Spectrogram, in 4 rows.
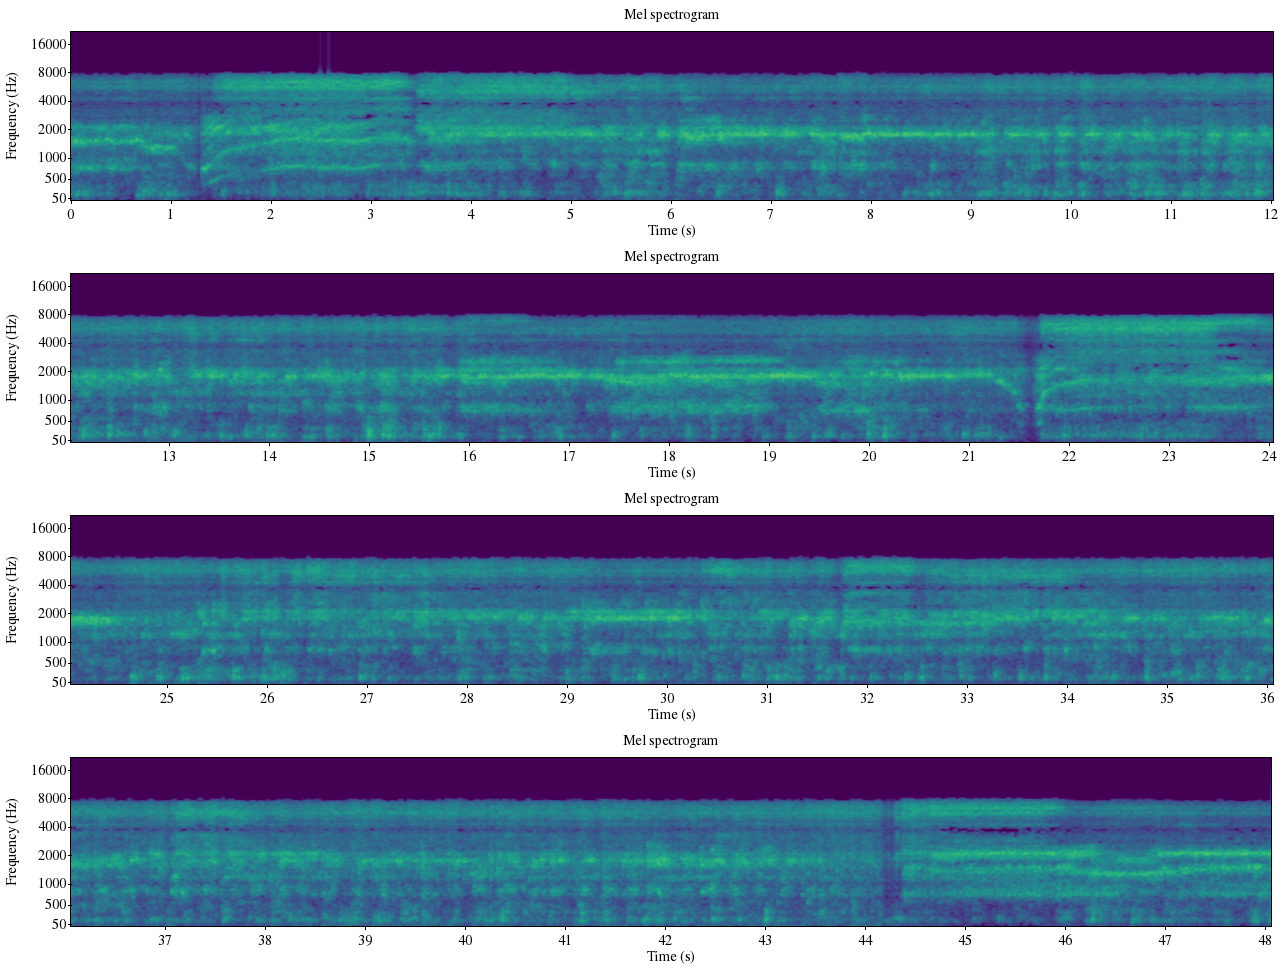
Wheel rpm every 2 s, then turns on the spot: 150, 210, 230, 230, 230, 230, 230, 230, 220, 220, 170, 220, 230, 240, 230, 230, 230, 230, 230, 230, 230, 230, 170, 160.
none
